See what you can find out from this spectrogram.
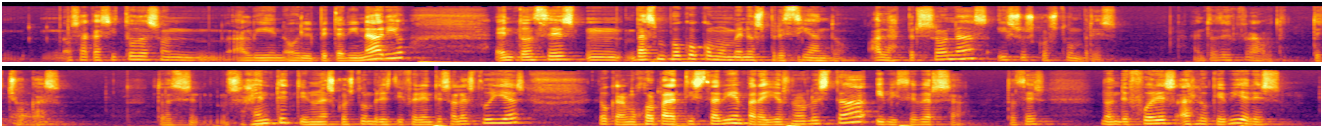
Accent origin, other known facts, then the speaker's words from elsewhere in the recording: Madrid, Community of Madrid, Spain; moved away; De vivir Madrid capital a irme a un pueblo pequeñito. Unas costumbres distintas, un idioma distinto, una forma de pensar distinta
